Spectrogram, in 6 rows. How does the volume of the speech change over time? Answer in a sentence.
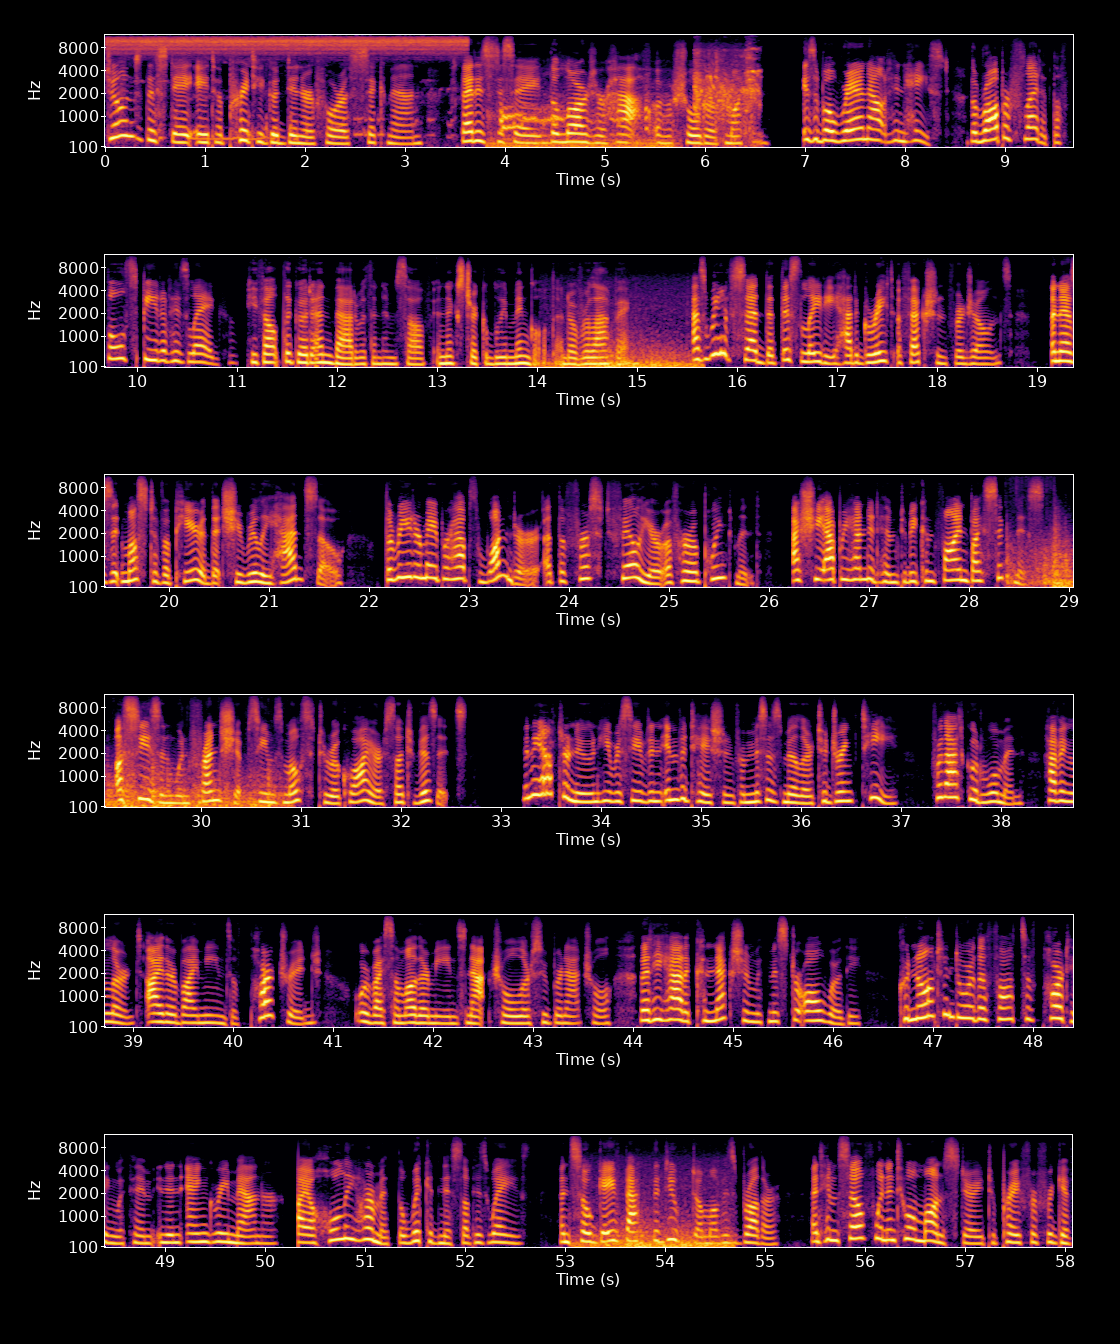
The volume of the speech stays about the same.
